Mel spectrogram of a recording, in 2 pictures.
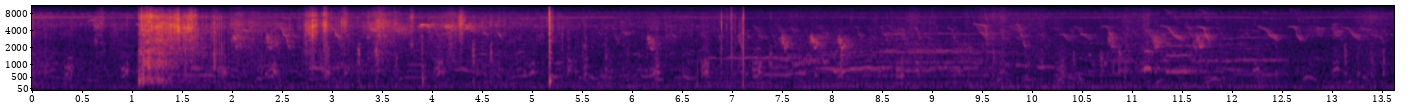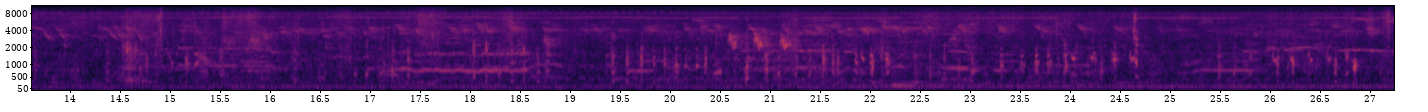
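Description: Backyard roosters and hens clucking on and off, with a short loud rustle of wings about a second in.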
